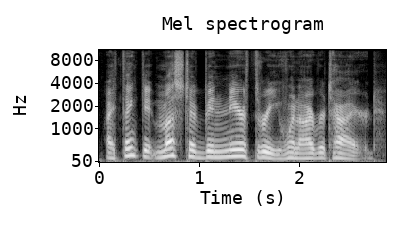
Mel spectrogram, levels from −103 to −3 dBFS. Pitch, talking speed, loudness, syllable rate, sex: 160 Hz, 230 wpm, -16 LUFS, 4.9 syllables/s, male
